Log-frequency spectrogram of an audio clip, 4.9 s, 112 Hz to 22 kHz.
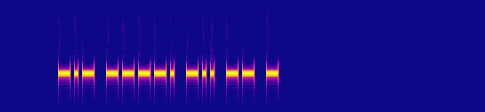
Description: Morse code, heard as a keyed tone, about 30 wpm, 700 Hz. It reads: K9DMT
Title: USA Call Signs - 5 Characters - 30wpm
